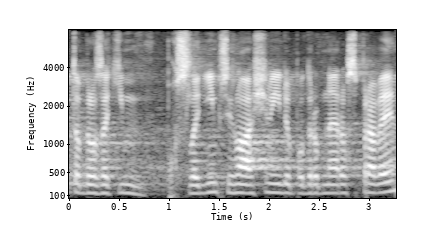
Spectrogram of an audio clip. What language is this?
Czech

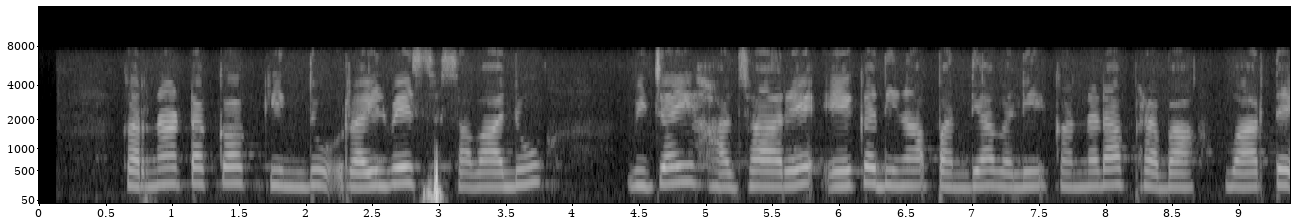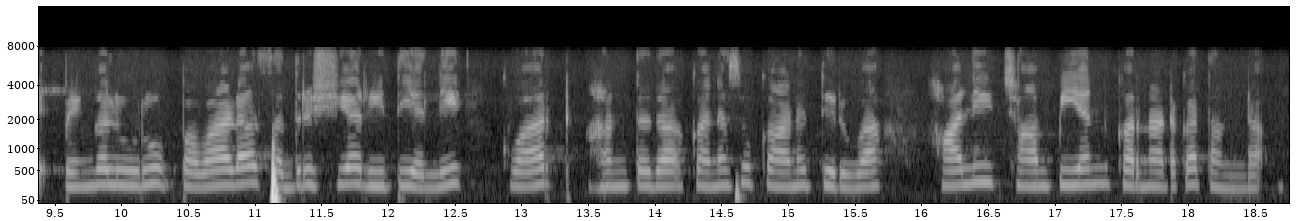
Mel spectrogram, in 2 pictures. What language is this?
Kannada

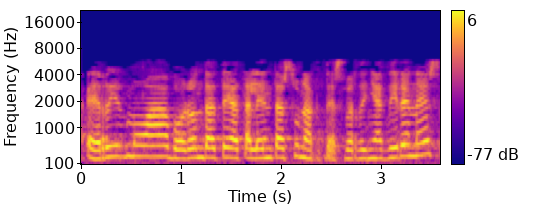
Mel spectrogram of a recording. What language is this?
Basque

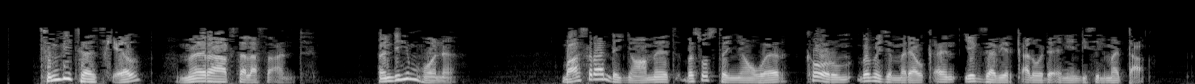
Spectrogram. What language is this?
Amharic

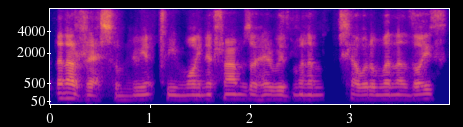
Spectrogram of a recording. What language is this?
Welsh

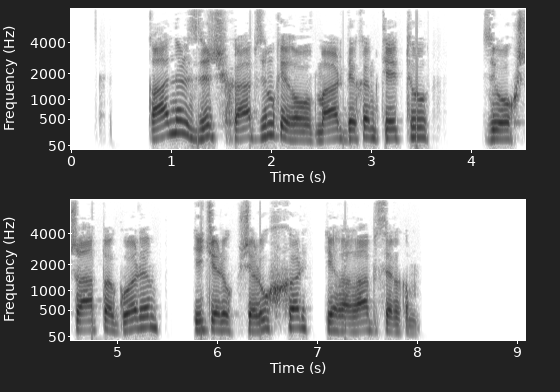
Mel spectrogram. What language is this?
Kabardian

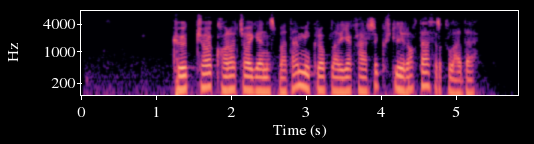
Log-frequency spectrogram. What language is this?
Uzbek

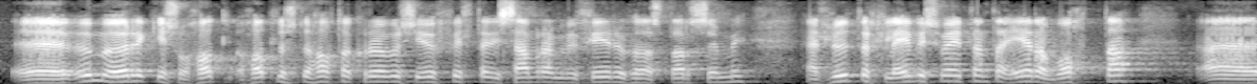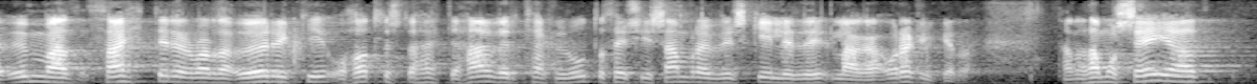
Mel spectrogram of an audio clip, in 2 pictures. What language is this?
Icelandic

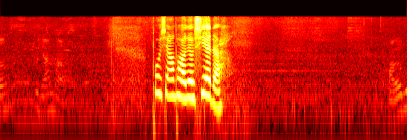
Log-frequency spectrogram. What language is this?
Chinese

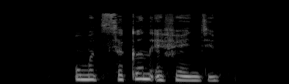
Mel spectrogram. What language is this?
Abkhazian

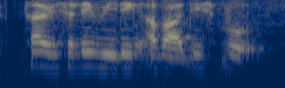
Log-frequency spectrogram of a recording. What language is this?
English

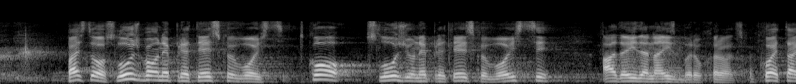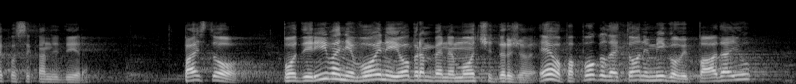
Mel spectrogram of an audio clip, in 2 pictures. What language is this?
Croatian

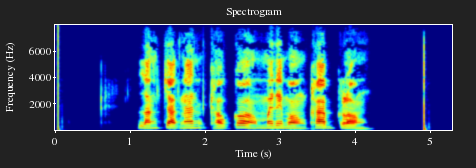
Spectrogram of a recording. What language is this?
Thai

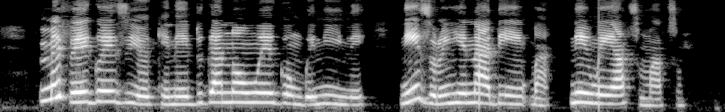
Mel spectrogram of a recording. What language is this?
Igbo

